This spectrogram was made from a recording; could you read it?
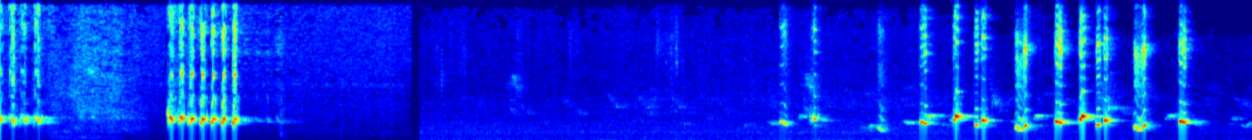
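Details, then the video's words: Female yellow-vented bulbul calling the male at night: two short rapid bursts of notes, a quiet pause with a faint low rumble, then a lively string of varied, jerky whistled notes rising and falling. "PANCINGAN TRUCUKAN ROPEL PANJANG SEKETIKA LANGSUNG NYAUT masteran burung trucukan malam hari"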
